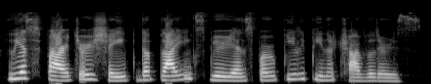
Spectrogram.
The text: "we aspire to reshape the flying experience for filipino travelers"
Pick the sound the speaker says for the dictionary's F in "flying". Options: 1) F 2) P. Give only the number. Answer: 2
